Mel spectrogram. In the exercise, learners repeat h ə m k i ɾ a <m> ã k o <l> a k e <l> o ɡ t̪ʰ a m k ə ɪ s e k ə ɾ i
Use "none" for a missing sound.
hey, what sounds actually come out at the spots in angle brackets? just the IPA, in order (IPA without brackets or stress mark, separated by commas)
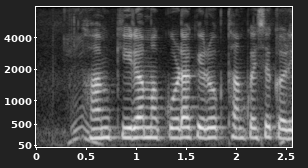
m, ɽ, ɾ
